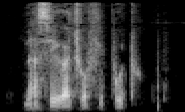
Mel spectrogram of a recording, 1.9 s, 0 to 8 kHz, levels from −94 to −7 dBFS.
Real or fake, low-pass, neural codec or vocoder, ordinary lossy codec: real; 7.2 kHz; none; MP3, 32 kbps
